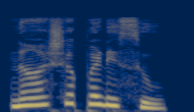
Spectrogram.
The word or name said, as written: ನಾಶಪಡಿಸು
